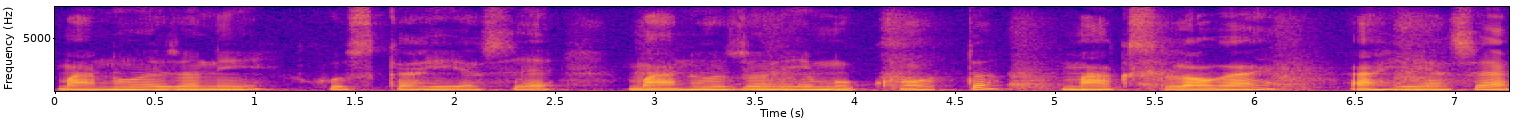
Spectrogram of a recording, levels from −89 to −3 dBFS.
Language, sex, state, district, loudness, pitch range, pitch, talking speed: Assamese, male, Assam, Sonitpur, -17 LUFS, 140-155 Hz, 145 Hz, 80 wpm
